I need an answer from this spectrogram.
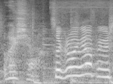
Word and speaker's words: Yoisho: There's a Japanese expression, it's spelled Y-O-I-S-H-O, and my grandmother always pronounced it oisha.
